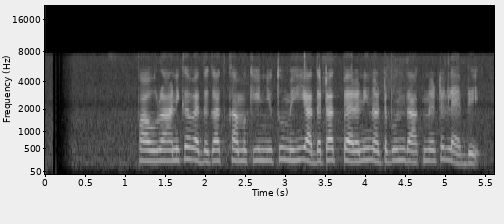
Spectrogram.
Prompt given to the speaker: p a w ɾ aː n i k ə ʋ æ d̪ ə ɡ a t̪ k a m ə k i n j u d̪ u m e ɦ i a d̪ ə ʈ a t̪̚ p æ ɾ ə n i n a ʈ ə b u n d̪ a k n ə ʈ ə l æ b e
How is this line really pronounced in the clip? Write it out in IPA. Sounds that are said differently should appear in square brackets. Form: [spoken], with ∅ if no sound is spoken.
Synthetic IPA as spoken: p a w ɾ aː n i k ə ʋ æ d̪ ə ɡ a t̪ k a m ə k i n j u [t̪] u m e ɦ i a d̪ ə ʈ a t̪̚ p æ ɾ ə n i n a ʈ ə b u n d̪ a k n ə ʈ ə l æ b e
